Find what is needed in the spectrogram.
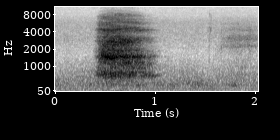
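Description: A person's sharp gasp: one quick, breathy intake of air about half a second long, near the start.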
